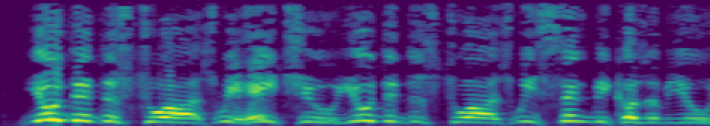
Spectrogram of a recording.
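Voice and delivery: play-acted, high-pitched, shouted accusing yell. Retelling how millions of neshamot yelled at her, imitating their yelling. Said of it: "Millions of neshamot yelling at her".

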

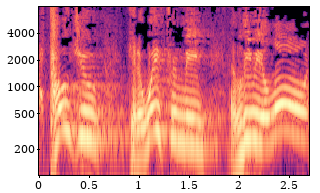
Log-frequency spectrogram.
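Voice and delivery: play-acted, very high, screaming outburst. Retelling a quarrel, voicing the crying man's reply, retelling a yell. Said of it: "Why are you screaming and yelling at me?".

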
